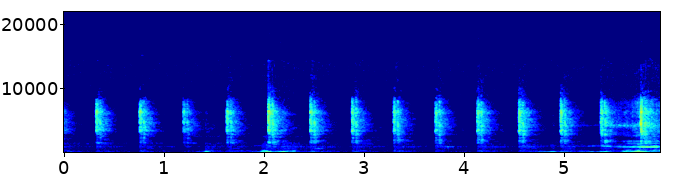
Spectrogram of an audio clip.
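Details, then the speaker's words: Unboxed diesel heater running after first start, pumping out a lot of heat: crisp, evenly spaced fuel pump ticks about twice a second over a quiet hum; normal running. "gonna lie it's a little bit scary so for under 200 bucks pretty cool pretty cool and it's pumping out a lot of heat"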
